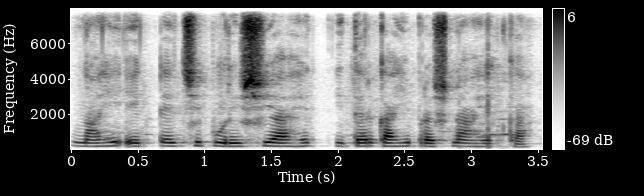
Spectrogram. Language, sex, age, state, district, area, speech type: Marathi, female, 30-45, Maharashtra, Wardha, rural, read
